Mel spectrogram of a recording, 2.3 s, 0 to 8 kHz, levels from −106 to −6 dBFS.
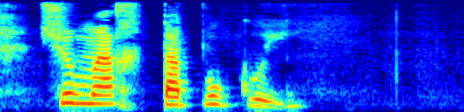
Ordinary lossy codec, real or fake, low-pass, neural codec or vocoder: Opus, 64 kbps; real; 7.2 kHz; none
